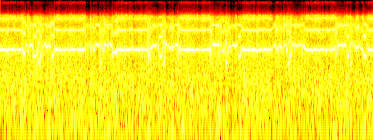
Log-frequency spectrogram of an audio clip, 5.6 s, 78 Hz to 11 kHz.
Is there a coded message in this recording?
Yes: Emergency Alert System (SAME) tones from 0.4 to 4.5 s, heard as harsh buzzing bursts.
